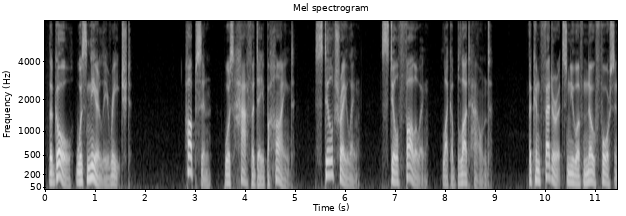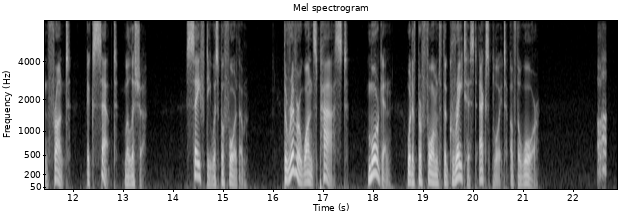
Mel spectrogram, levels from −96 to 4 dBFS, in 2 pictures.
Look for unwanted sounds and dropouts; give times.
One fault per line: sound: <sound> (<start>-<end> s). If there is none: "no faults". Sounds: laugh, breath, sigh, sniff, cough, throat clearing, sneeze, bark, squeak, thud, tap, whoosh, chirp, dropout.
sound: laugh (22.5-22.7 s)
